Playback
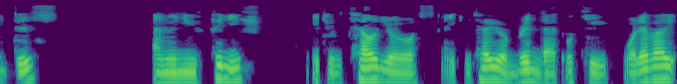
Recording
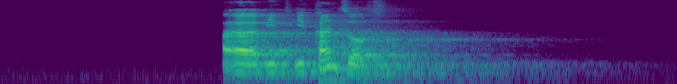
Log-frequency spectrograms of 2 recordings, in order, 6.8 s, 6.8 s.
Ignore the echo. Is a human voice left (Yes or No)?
Yes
